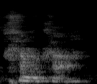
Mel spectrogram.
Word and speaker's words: Hanukkah: The reason for that is because it is a chet. Literally how you say Hanukkah is Hanukkah. It isn't CH, it isn't Hanukkah or Chanukah, which I've heard on TV, like, God bless them.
